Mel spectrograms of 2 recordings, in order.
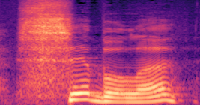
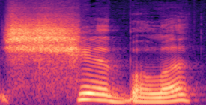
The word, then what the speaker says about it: shibboleth: right say shibboleth and since the people of ephraim could not pronounce it properly they said sybilla rather than shibboleth then they were killed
